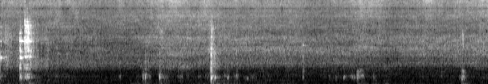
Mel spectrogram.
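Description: Pieces are stirred in a pan with chili powder, salt and ginger-garlic paste, a low steady sizzle broken by a few soft scrapes and knocks of the spoon, with no talking.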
